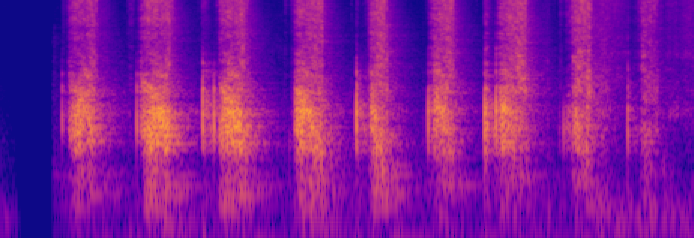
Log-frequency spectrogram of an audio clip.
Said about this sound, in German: Das ist mein Lieblingswerkzeug, der kleine Wölbungshobel aus Messing, ist nur dreieinhalb Zentimeter lang.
